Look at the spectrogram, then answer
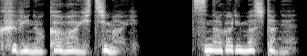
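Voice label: Voice win barely Japanese; felmina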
